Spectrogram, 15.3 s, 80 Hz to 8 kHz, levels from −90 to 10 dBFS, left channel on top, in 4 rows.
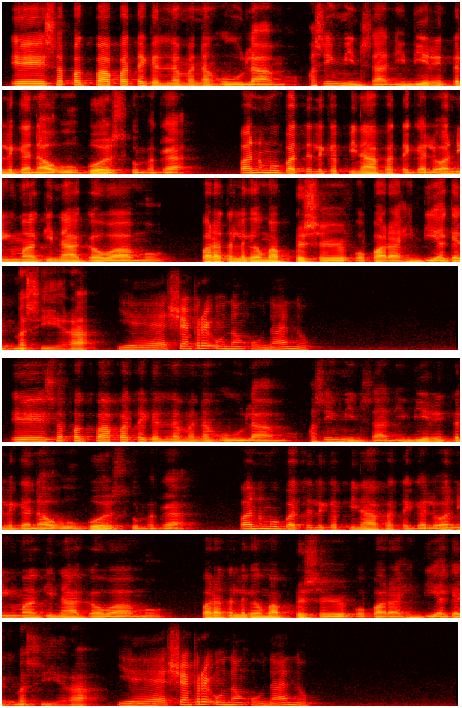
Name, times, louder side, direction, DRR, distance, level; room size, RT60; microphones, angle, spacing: voice 1, 0.1-5.4 5.8-9.0 9.3-12.2, left 2 dB, 50° left, 10 dB, 0.8 m, -25 dB
voice 2, 12.4-14.0, right 1 dB, 10° right, 9 dB, 0.6 m, -30 dB
17.0 x 8.2 x 5.3 m, 0.38 s
head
